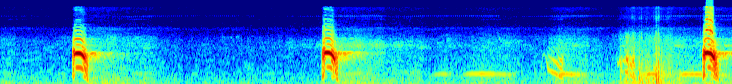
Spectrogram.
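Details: Grey francolin giving single loud, sharp calls spaced about two seconds apart, with faint soft scratchy notes between them.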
